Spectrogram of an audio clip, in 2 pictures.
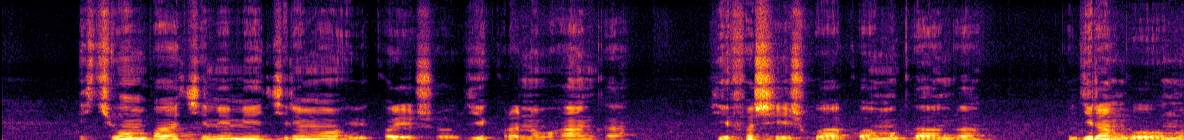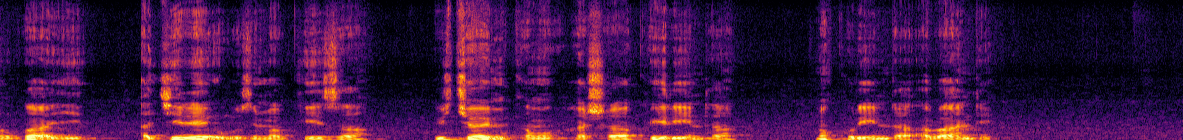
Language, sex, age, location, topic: Kinyarwanda, female, 25-35, Kigali, health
